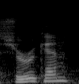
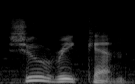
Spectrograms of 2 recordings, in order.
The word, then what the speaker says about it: shuriken: the way everybody says shuruken shuriken is how it is actually pronounced look it up japanese is all phonetic um let's go with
